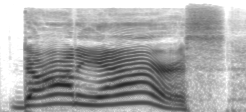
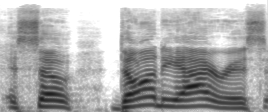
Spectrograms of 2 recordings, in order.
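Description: First: It is said in a Pittsburgh accent. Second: It is said in a plain accent.

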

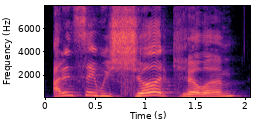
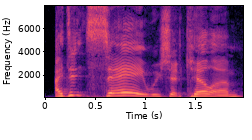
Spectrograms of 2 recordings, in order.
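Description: First: The stress is on the word 'should'. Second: The stress is on the word 'say'.

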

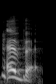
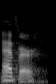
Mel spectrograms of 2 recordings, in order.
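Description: First: It is said with lots of energy. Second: It is said flatly, with little energy.

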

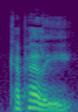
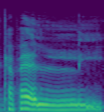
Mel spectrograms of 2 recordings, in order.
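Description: First: The L sound is short, not held. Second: The L sound is held longer. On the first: The speaker calls it wrong. "So you don't say capelli" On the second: The speaker calls it right. "You dwell on that L. You'll hold it longer"

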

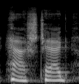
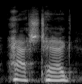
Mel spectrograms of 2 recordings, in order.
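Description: Both takes have the same delivery.

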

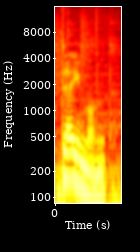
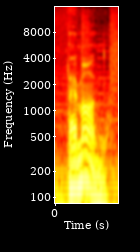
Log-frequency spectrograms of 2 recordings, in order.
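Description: First: The name is said the English way. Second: The name is said the Spanish way. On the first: The speaker calls it right. "that's possibly the way I say it" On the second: The speaker calls it wrong. "it sounds like it's Spanish"

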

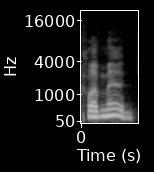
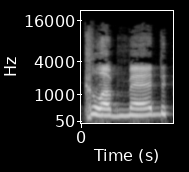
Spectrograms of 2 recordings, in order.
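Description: First: It is said in a casual, offhand tone. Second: It is said in a sarcastic tone. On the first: The trip is treated as an ordinary luxury. "or the richer folks" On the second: The trip is mocked as unimpressive. "Like really like sarcastic"

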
